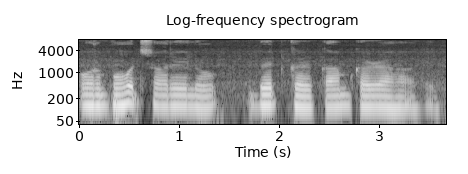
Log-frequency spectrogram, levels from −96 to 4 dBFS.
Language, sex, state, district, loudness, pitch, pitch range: Hindi, male, Arunachal Pradesh, Lower Dibang Valley, -16 LUFS, 125 Hz, 120-130 Hz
